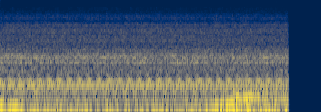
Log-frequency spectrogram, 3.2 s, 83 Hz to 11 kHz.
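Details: 2005 Lincoln Town Car, first start after fitting a new battery. The engine catches and settles into a steady, even idle with no knocks or misses before shutting off.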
